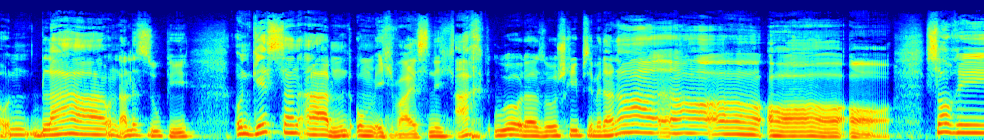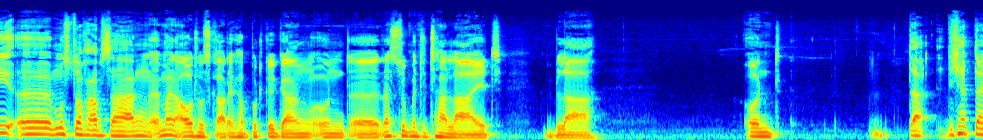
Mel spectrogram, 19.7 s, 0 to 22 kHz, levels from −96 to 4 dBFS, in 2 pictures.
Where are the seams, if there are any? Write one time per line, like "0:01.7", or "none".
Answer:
0:04.5

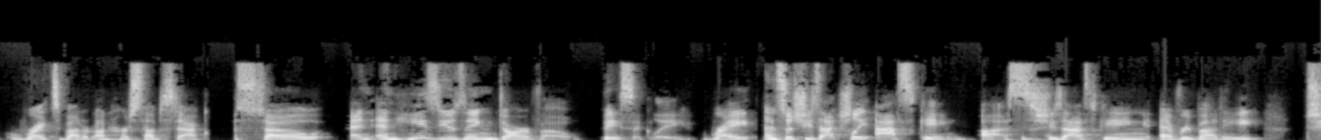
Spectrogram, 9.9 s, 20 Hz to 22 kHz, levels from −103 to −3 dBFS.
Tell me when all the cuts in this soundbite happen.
0:01.6
0:05.7

